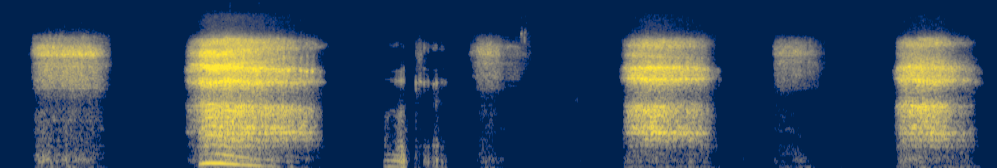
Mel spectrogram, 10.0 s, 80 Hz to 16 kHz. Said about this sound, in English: so I took 3 deep breaths.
